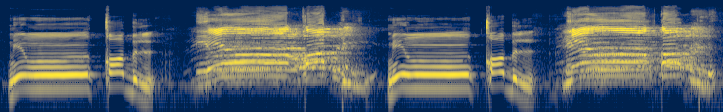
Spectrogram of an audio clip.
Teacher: قب قلقلہ ہوا قب، اب لام ساکن رکھنا ہے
